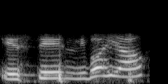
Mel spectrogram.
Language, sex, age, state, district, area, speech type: Assamese, female, 30-45, Assam, Golaghat, rural, conversation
